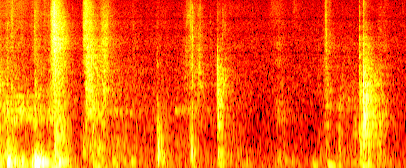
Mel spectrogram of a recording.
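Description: Pneumatic air stapler firing staples into a wooden panel frame: a series of about eight sharp snaps, irregularly spaced, with short gaps between shots.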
